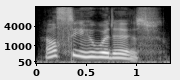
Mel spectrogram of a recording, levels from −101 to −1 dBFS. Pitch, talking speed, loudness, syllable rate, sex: 255 Hz, 225 wpm, -16 LUFS, 4.6 syllables/s, female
